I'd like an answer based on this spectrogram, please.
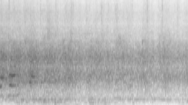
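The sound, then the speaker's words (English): Applause from a live comedy audience in Melbourne, dense, steady clapping that holds at an even level from start to finish without a break. “Put your hands together and make incredible Melbourne Guilty Feminist woo-hooing noises for the wonderful Eugenia Flynn!”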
